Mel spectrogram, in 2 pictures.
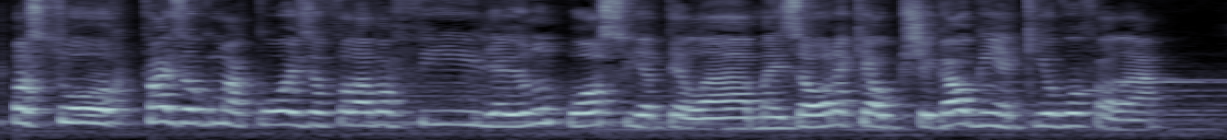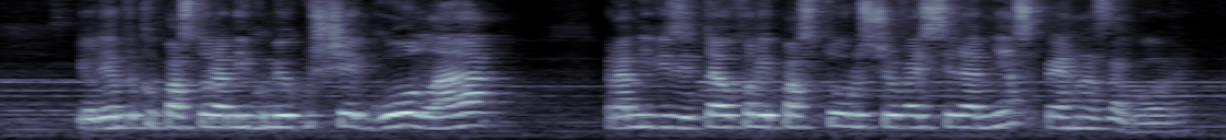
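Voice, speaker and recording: A man preaching an emotional testimony as an apostle, his voice often sinking to a hush. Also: high voice, fairly quick. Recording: echoey church hall with music.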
